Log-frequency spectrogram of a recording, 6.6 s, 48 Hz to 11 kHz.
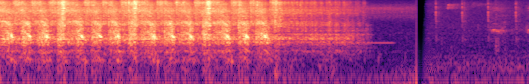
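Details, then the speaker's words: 1989 VW Jetta diesel 5-speed, about 118,000 miles, parked 14 years; solenoid has 12 V, warm-up lever pulled, not yet bled; starter churns two beats a second for about four seconds, no firing; cranks but no start. "i'm just gonna pull the warm-up lever on the dash let's turn this thing over i don't know and see if it'll crank"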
